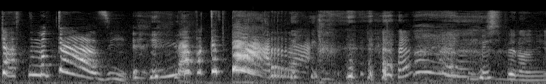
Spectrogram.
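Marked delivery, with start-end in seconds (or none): 0.0-1.3 high, loud mock Italian shout; Italian accent. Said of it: "Another one is Italian". 1.3-4.8 high shrieking laugh; loud laughter. Real, not acted. Laughing after the accent bit.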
